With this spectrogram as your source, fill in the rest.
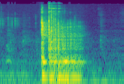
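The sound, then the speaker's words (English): Ice cream dice are rolled for a perception check with advantage and clatter onto a hard tabletop, a sharp impact followed by about half a second of bright rattling as they tumble and settle, then quiet. “Okay, the ice cream dice have come through for me on this one.”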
